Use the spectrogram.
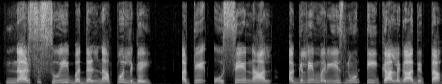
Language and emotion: Punjabi, disgusted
